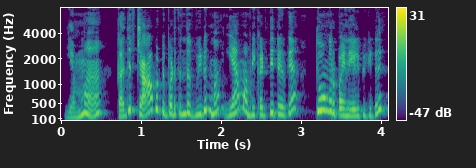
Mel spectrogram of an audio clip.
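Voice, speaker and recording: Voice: mid-range voice, sing-song, rapid-fire, husky. Voice actor doing a caring elder brother. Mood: coaxing. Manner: coaxing, soothing. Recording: dull lo-fi recording.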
